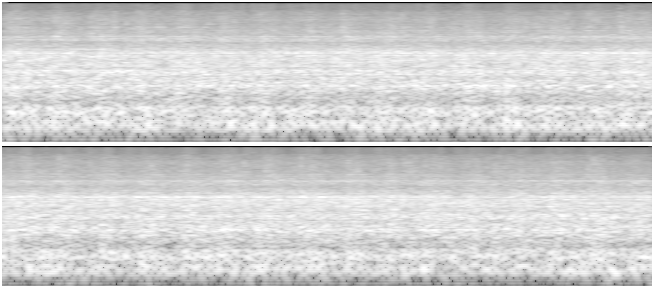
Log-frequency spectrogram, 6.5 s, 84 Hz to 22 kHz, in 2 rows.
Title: 1999 Integra Rough Idle 2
